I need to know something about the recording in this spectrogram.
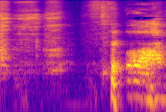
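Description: A man's sharp, hissing breaths drawn and blown through clenched teeth, four or five in quick succession, ending in a short falling groan: the cold shock of lowering himself into an ice bath.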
